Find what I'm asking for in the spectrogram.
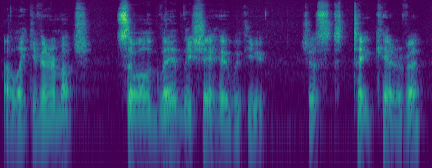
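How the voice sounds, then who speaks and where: Male narrator voicing a breezy, genial man, low voice, easy confidence. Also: animated, moderate pace.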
